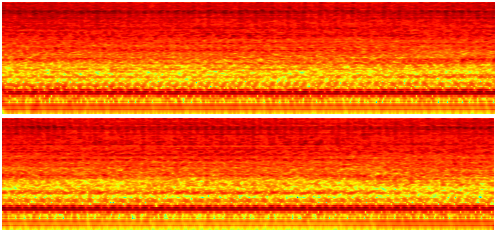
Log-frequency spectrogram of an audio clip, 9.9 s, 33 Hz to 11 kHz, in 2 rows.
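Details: 2008 Lexus IS F V8 petrol, 50k miles, at steady idle: light, fast ticking from injectors and valvetrain, considered normal and common for this model.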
